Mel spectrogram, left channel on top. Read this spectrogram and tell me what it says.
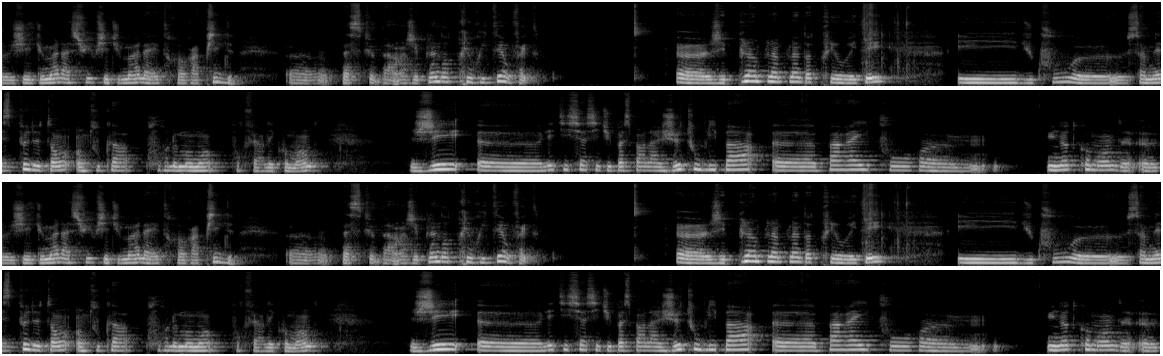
j'ai du mal à suivre, j'ai du mal à être rapide parce que ben, j'ai plein d'autres priorités en fait. J'ai plein d'autres priorités et du coup, ça me laisse peu de temps, en tout cas pour le moment, pour faire les commandes. J'ai Laetitia, si tu passes par là, je t'oublie pas. Pareil pour une autre commande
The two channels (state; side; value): identical; both; correlation 1.00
